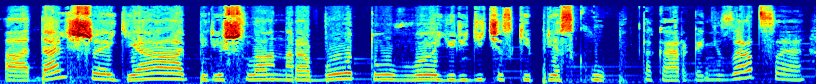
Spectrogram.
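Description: A woman in her thirties from Ukraine, a lawyer and consultant, answering interview questions in a measured way with fillers. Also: fairly high pitch, steady tone, soft background music. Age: 30s. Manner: measured, listing things with fillers.

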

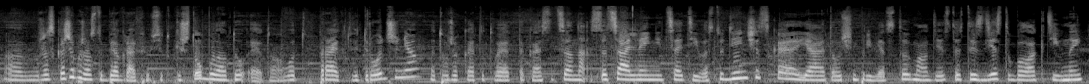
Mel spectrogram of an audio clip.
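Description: A woman hosting a business radio interview, asking quick, prompting follow-up questions over faint music. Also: medium pitch, creaky. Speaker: radio show host.

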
